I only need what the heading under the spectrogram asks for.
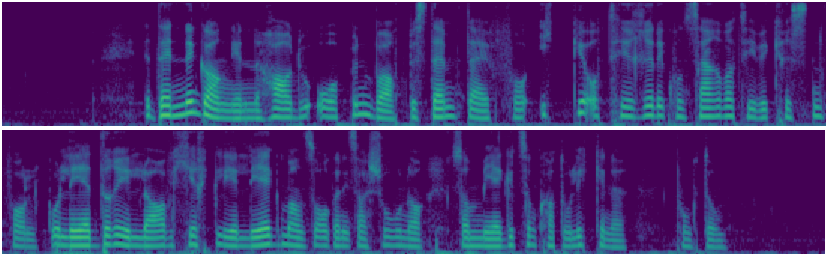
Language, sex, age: Norwegian, female, 33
